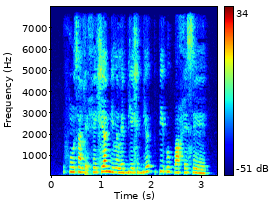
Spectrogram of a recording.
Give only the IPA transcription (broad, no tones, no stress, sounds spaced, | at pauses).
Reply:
f ũ s ã ɮ ḛ h ẽ xʲ a mʲ e l ə̃ l e bʲ e xʲ ə bʲ ə | pʲ ɨ ʔ u b ɑ h e s ẽ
